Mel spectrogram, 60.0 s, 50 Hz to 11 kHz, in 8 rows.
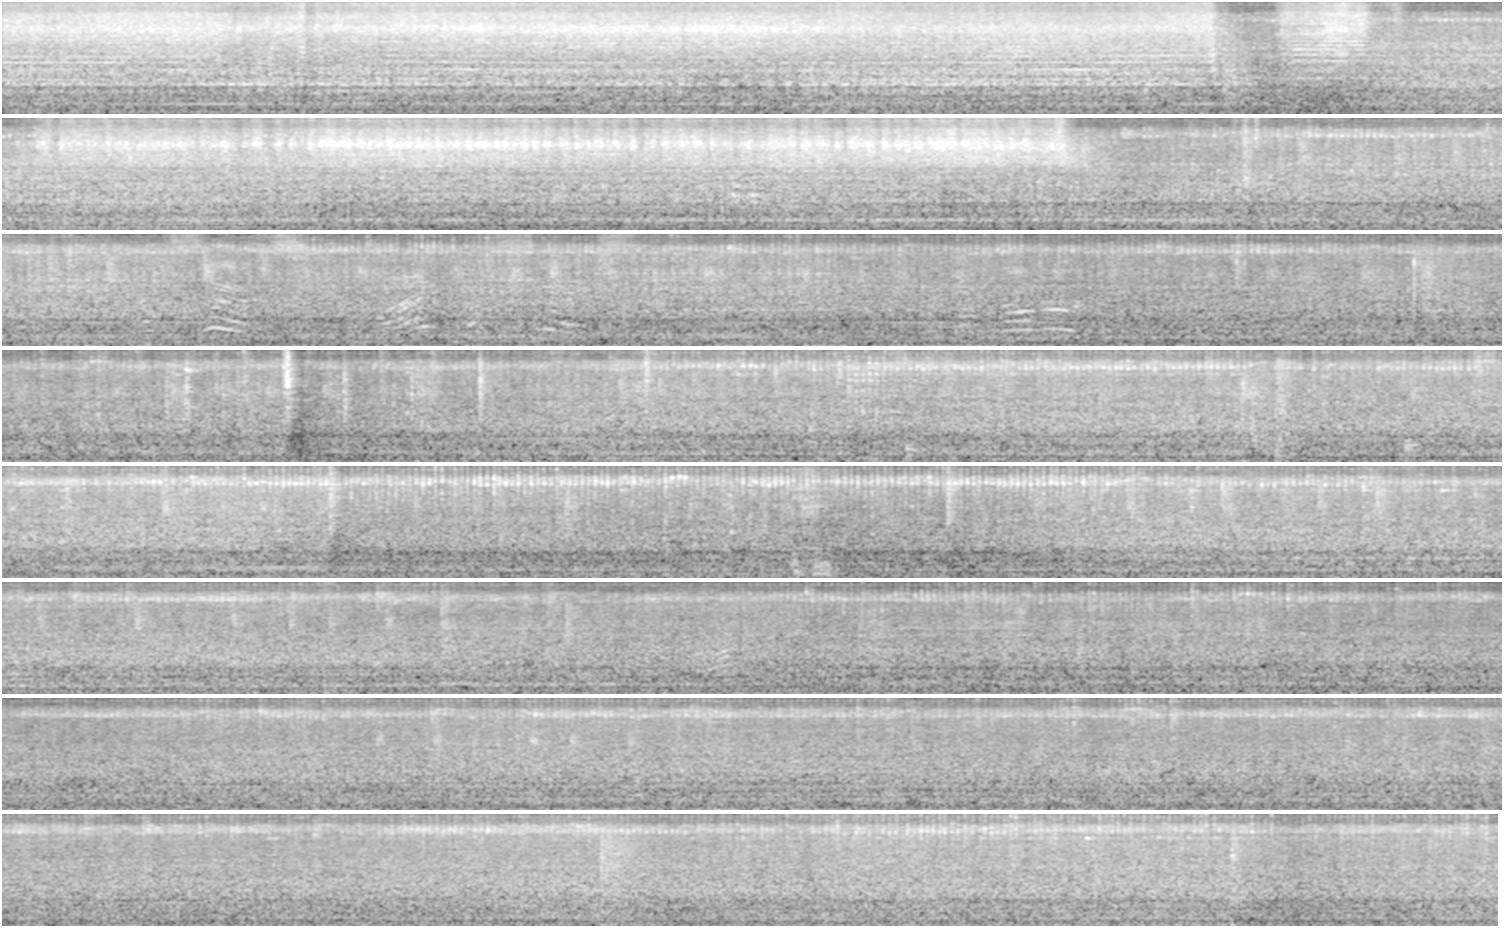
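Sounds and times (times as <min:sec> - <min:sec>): steam traction engine running: 0:00.0 - 0:59.9
people talking: 0:15.7 - 0:18.1, 0:19.7 - 0:20.6.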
